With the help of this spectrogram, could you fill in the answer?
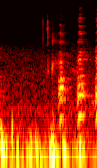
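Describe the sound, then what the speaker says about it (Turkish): A rooster clucks in short, repeated bursts close by, with low rustling and outdoor background noise underneath. "Bak orada tavuk var şimdi bak."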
